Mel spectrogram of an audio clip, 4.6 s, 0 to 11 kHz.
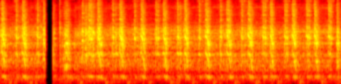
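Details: Bashan 200cc: rhythmic starter churning, about three to four beats a second, pause, more cranking with no catch; cranks but won't start, runs briefly then cuts out on easy start; owner suspects dirty carburetor.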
